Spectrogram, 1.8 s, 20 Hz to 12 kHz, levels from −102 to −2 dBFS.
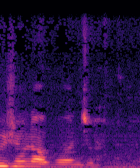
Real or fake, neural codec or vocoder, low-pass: real; none; 10.8 kHz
